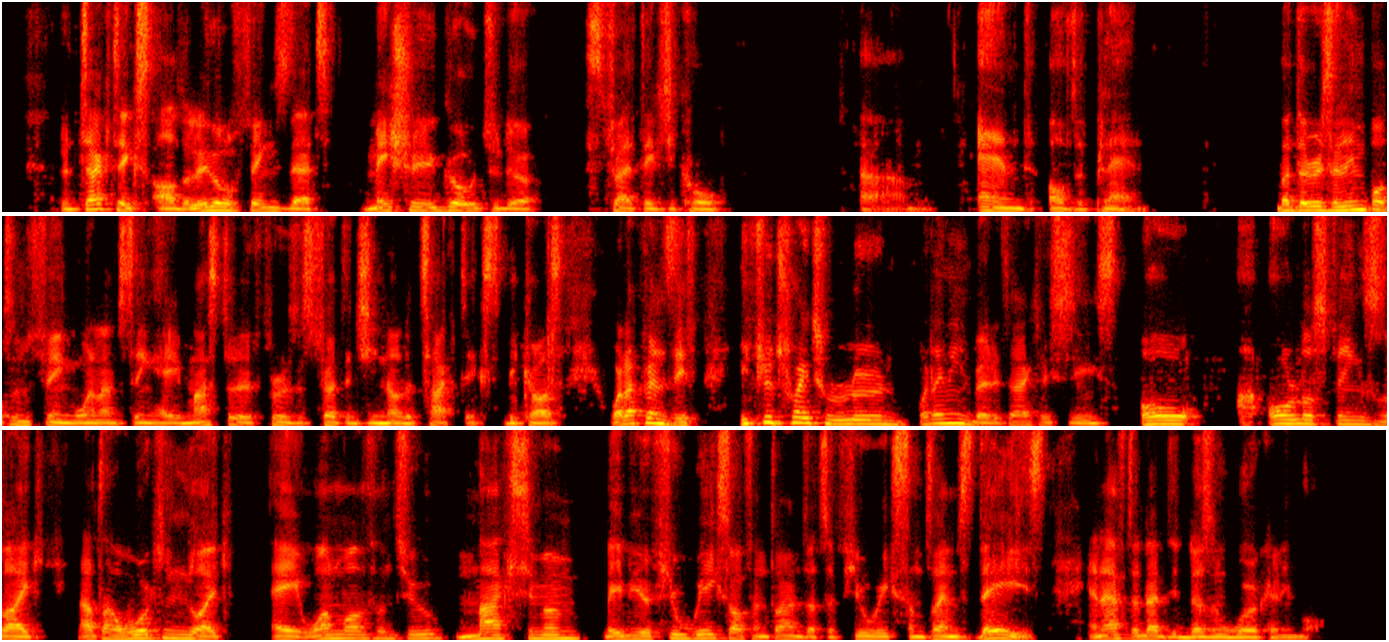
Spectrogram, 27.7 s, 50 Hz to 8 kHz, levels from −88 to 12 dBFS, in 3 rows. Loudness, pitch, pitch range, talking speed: -26 LUFS, 125 Hz, 100-145 Hz, 185 wpm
